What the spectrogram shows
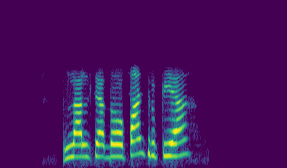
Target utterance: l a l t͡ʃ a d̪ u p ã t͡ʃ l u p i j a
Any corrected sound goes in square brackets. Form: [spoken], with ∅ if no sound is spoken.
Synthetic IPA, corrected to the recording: l a l t͡ʃ a d̪ [ɔ] p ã t͡ʃ [ɾ] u p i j a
